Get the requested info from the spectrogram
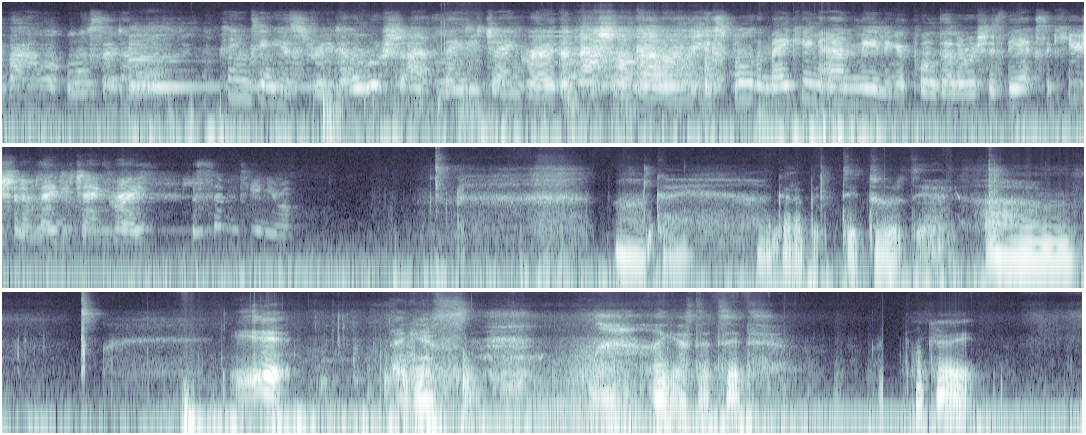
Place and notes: Hatfield Street
Listen to this, while you are walking to somewhere nice.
